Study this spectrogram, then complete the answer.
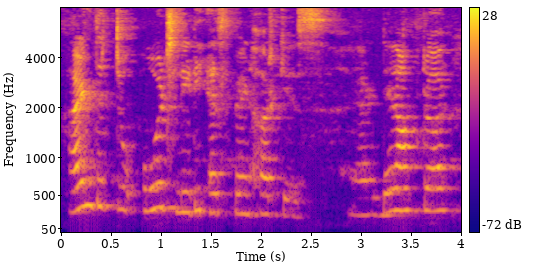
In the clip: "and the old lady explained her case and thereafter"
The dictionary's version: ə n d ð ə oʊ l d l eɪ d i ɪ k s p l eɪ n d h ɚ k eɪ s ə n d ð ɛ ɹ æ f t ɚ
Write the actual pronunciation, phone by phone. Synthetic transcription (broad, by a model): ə n d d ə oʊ l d l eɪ d i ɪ s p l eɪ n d h ɚ k eɪ s ə n d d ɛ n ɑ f t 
